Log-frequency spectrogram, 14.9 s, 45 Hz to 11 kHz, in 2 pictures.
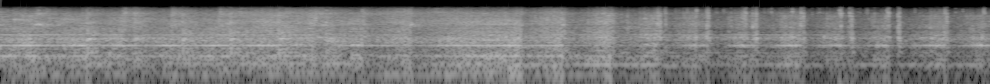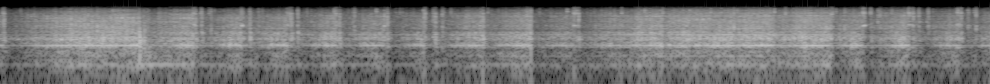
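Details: SteppIR antenna stepper motor on an EHU 6-40, running the tape from 6 m to 40 m (almost 12 m of tape): rapid rough clicking and rasping over a steady whine near 550 Hz. Abnormal, cause unconfirmed.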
